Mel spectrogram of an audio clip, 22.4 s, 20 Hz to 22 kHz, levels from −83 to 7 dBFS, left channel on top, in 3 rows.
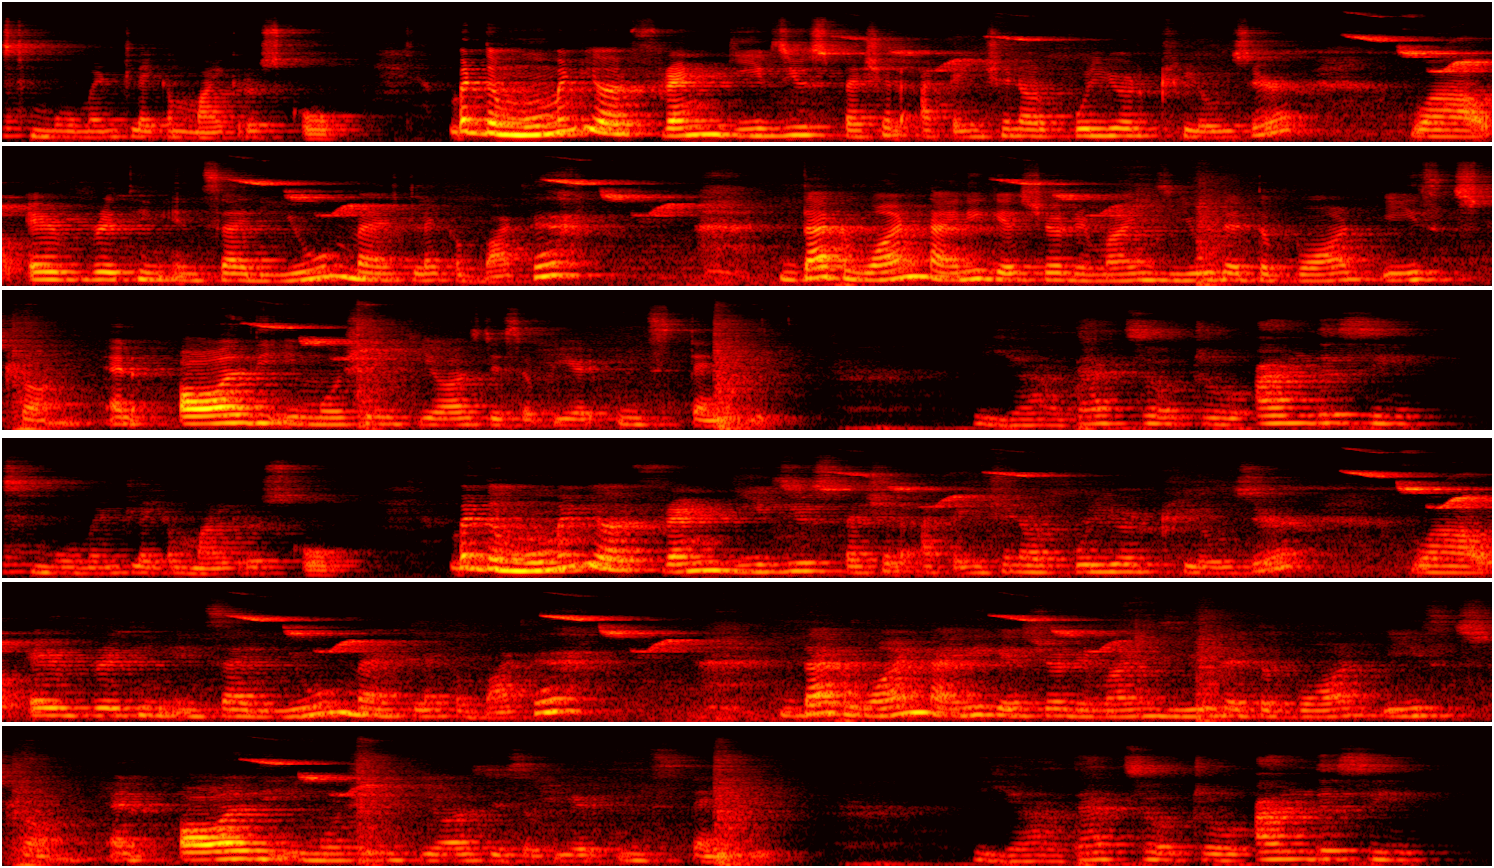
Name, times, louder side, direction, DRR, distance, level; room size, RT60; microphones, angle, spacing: voice 1, 0.0-1.7 2.2-10.4 10.9-18.8, left 3 dB, 60° left, 5 dB, 0.4 m, -30 dB
sound 1, 3.6-18.5, right 1 dB, 45° right, 1.2 m, -44 dB
sound 2, 13.4-13.7 14.9-15.2 16.6-16.9 18.4-18.9, equal, 5° left, 0.7 m, -41 dB
voice 2, 19.8-21.9, left 1 dB, 70° right, -5 dB, 1.3 m, -37 dB
3.8 x 3.0 x 2.9 m, 0.64 s
head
